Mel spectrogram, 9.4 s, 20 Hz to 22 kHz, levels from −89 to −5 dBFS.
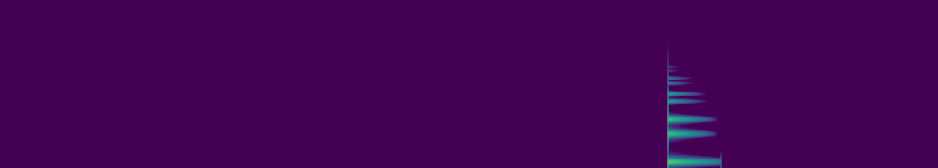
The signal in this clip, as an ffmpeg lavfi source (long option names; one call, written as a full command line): ffmpeg -f lavfi -i "aevalsrc='0.0708*pow(10,-3*t/0.99)*sin(2*PI*182*t+1.2*clip(1-t/0.51,0,1)*sin(2*PI*5.62*182*t))':duration=0.53:sample_rate=44100" out.wav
